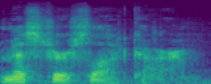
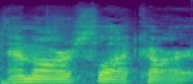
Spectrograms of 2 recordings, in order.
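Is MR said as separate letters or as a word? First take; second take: word; letters. First: MR is said as the word mister. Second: MR is said as two separate letters. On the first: The speaker calls it wrong. "not Mister Slot Car" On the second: The speaker calls it right. "that's how you pronounce it"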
